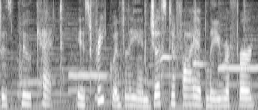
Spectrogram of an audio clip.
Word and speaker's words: Phuket: worldwide the beautiful tropical island of Phuket fortunately pronounced as Phuket is frequently and justifiably referred to as the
